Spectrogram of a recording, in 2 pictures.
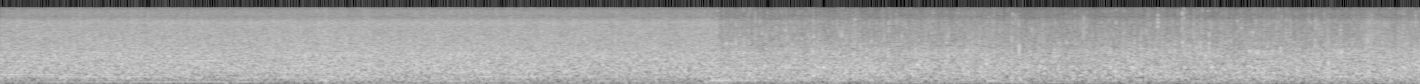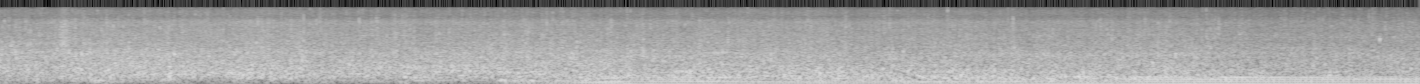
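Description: Steady rush of fast-flowing stream water. Its sound changes abruptly about three and a half seconds in, and low background music comes in about ten seconds in.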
